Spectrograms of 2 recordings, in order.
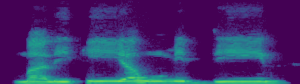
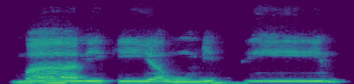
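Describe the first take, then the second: First: The first vowel is held for one beat. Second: The first vowel is held for two beats. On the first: "Atau dibaca satu harokat" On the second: "Dibaca dua"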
